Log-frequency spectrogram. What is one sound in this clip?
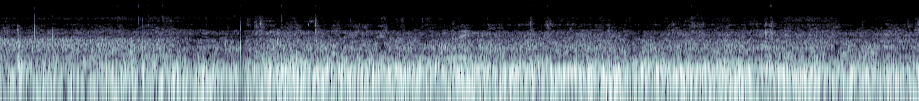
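Waves splash against a boat's hull.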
